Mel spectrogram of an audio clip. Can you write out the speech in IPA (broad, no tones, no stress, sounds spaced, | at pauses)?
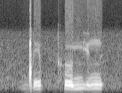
ɡ͡ǃ e p kʰ ʊ mʲ ʊ n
